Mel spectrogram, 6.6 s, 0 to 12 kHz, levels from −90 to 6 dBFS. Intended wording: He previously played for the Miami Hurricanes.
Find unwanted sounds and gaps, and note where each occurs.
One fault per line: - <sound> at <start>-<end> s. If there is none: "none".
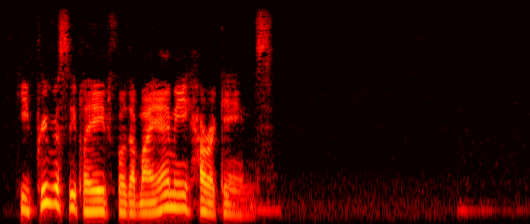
none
